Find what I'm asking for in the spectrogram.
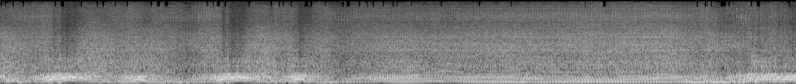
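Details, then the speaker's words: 2004 Suzuki LTZ400 quad, sat for 10 years, after running out the flooding fuel and adding oil to the cylinder. The single cylinder blips up and settles back several times, then holds a steady fast idle. Owner suspects flooding caused the no-start. Normal revving. "she fired up so I knew it was floating out so it was just not enough compression when the gas floods it out and uh the spark couldn't keep up probably"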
